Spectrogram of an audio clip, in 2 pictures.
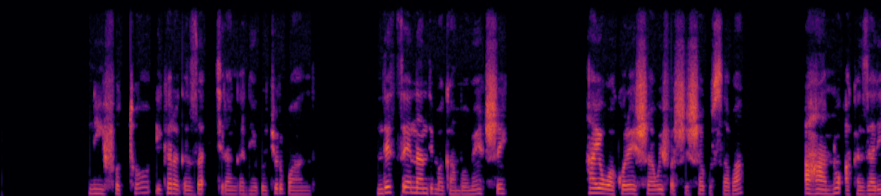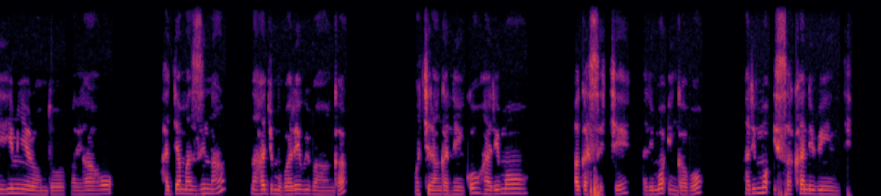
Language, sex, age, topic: Kinyarwanda, female, 25-35, government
